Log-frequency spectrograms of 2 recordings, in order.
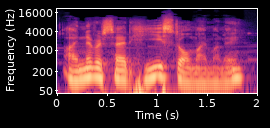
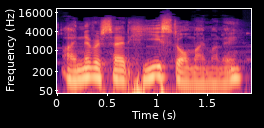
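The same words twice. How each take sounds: First: The stress falls on the word he. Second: The stress falls on the word he.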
